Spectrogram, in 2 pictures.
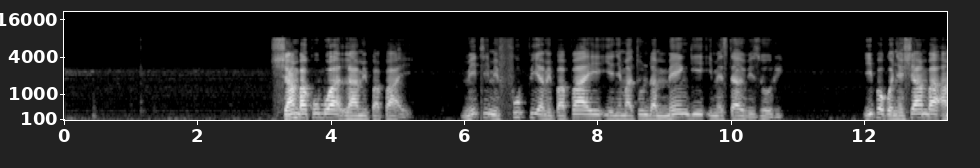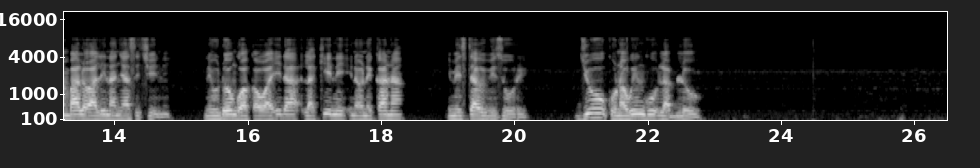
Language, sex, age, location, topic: Swahili, male, 25-35, Dar es Salaam, agriculture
